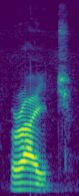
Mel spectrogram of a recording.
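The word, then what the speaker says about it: write: word দেখতে পারি যেমন রাইট লেখা এখানে ডাব্লিউ এর উচ্চারণটি হয়নি রং ভুল এখানেও ডব্লিউ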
